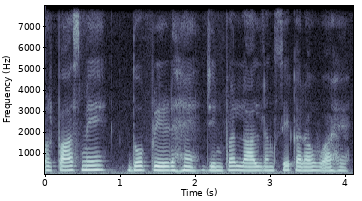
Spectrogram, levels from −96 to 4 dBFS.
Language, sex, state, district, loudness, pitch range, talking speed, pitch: Hindi, female, Punjab, Pathankot, -15 LUFS, 175-190 Hz, 205 wpm, 185 Hz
